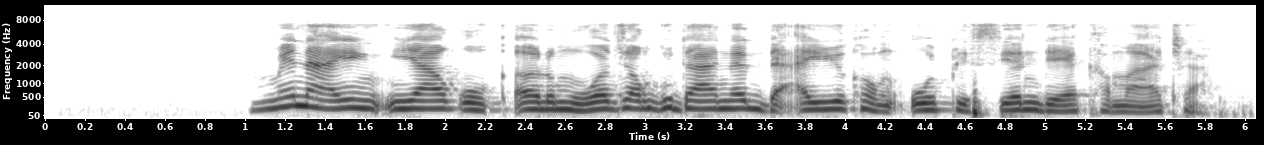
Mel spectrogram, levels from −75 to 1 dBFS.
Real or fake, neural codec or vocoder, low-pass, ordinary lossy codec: fake; codec, 16 kHz, 16 kbps, FreqCodec, larger model; 7.2 kHz; none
